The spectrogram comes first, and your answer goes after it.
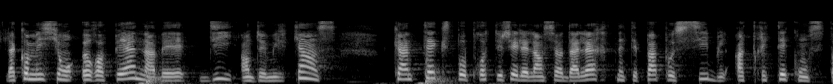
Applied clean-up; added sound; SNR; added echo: none; Thump, thud; 16 dB; none.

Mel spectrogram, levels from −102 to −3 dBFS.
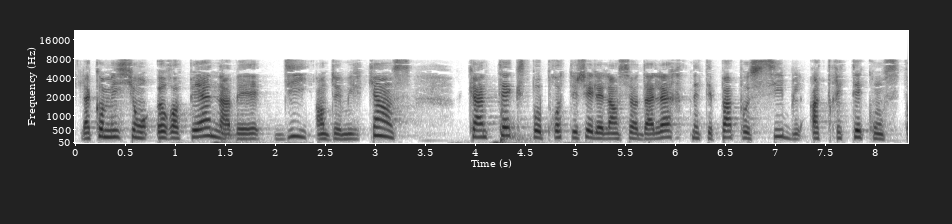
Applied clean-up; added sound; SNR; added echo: neural separator model SepFormer DNS4.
